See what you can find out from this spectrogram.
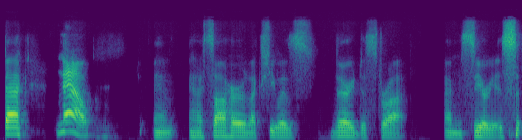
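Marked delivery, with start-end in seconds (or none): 0.1-1.2 retold scream. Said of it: "screaming at me".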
